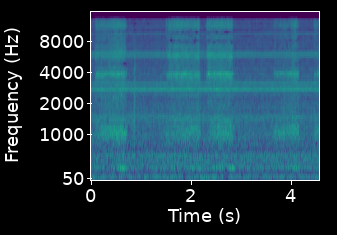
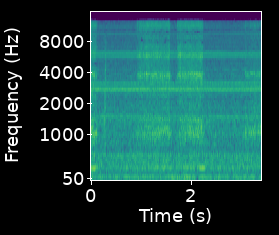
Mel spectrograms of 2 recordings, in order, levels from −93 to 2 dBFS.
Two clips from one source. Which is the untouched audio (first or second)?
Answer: second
